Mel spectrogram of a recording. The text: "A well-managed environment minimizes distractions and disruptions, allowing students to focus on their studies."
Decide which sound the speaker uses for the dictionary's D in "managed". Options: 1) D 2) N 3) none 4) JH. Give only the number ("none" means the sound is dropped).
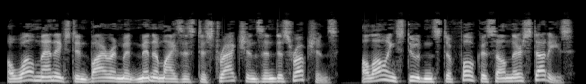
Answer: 1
